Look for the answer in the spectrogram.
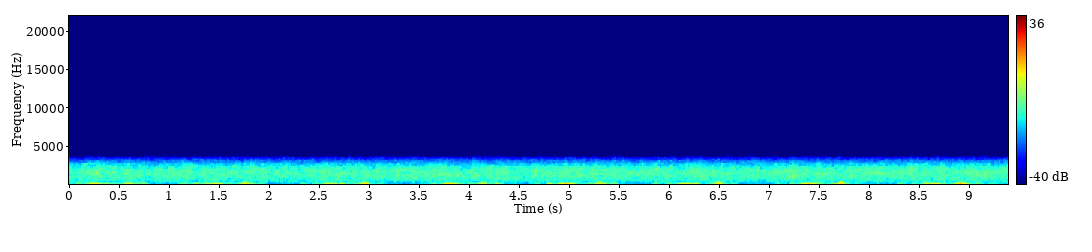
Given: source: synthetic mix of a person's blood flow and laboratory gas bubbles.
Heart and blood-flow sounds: Doppler ultrasound of blood flow; precordium
no bubbles
From the record:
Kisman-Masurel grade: 000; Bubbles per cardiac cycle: 0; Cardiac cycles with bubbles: 0%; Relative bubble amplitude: no bubbles discernible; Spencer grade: 0 (complete lack of bubble signals)

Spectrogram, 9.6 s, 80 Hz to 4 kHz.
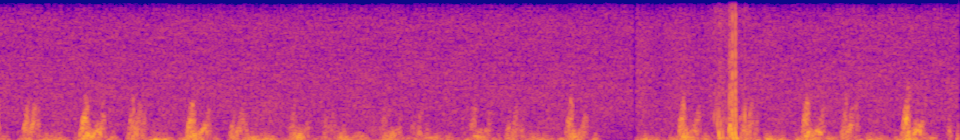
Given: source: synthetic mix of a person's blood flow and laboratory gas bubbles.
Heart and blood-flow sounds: Doppler ultrasound of blood flow; precordium
7.12-7.52 s: bubbles
From the record:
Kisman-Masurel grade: 112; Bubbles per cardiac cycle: 1 to 2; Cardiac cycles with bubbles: 1 to 10%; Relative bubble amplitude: moderate (0.250 to 0.450); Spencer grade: 1 (occasional bubble signal discernible with the cardiac motion signal, with majority of cardiac periods free of bubbles); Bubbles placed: only in the low amplitude regions of the cardiac cycle

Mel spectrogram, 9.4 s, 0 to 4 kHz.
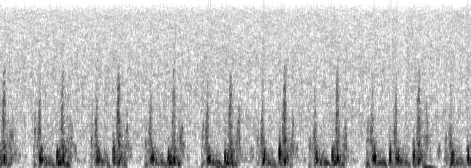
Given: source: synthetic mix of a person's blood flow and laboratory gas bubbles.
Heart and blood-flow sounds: Doppler ultrasound of blood flow; precordium
no bubbles
From the record:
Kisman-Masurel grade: 000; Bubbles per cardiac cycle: 0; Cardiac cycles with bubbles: 0%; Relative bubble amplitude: no bubbles discernible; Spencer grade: 0 (complete lack of bubble signals)

